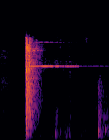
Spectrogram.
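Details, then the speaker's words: HEENT exam by a nurse practitioner student, Weber hearing test: sharp strike followed by a clear, sustained high ringing tuning fork tone with faint handling sounds; tuning fork strike. "and this one is going to be the Weber conduction test"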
